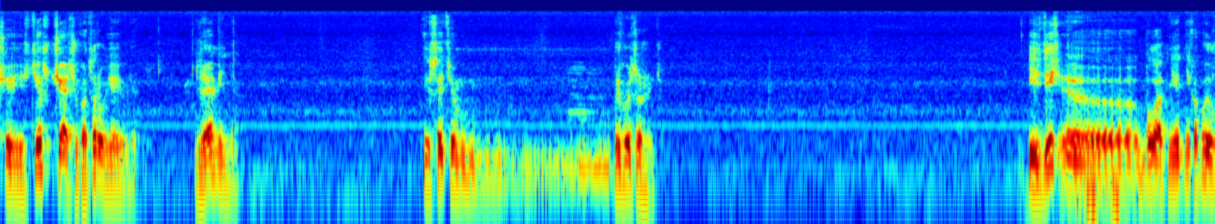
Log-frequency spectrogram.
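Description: A middle-aged man speaks calmly into a nearby microphone, in short bursts with pauses.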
